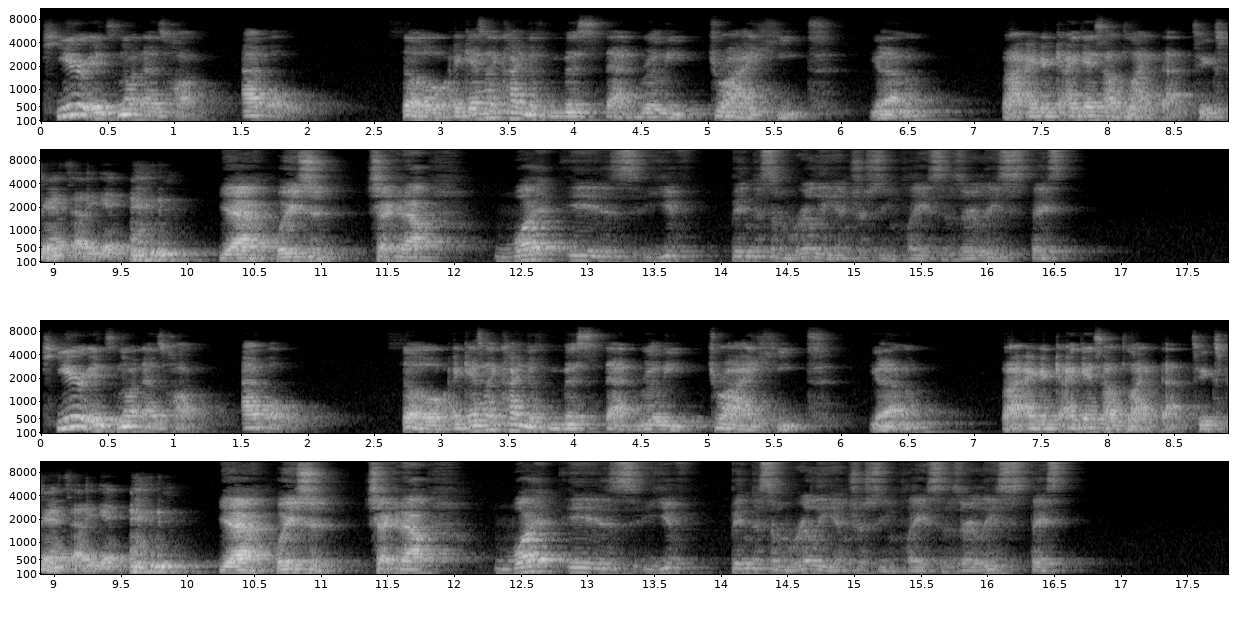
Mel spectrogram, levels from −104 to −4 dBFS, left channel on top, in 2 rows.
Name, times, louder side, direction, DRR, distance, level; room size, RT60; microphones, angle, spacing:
voice 1, 0.0-1.1 1.5-1.8 2.7-5.9 6.2-6.6 7.2-9.8, right 1 dB, 80° right, -1 dB, 1.4 m, -33 dB
voice 2, 10.2-12.0 12.3-13.7 14.1-16.5, right 3 dB, 45° right, 0 dB, 0.5 m, -35 dB
5.6 x 3.1 x 2.8 m, 0.67 s
head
